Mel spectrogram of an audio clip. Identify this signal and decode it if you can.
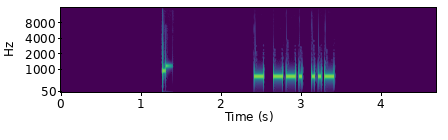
Morse code, heard as a keyed tone, about 30 wpm, 700 Hz. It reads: TGU
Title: USA Call Sign Postfixes - 3 Letters 30wpm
